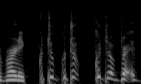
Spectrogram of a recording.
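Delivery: choppy rapid-fire nonsense syllables; mock a language as angry chatter; mock angry dialect. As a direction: imitate a harsh, staccato-sounding language. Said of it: "you sound like you're so angry".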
